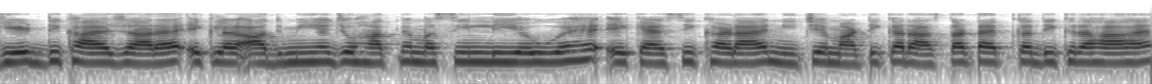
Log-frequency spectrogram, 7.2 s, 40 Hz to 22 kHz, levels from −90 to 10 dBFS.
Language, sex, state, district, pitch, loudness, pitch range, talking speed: Hindi, female, Chhattisgarh, Raipur, 215 Hz, -14 LUFS, 205-220 Hz, 240 wpm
